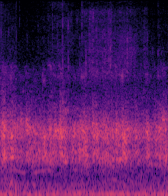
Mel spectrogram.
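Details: Many male wood frogs calling by day from a pond to attract females, while females hide; overlapping low clucking calls blur into a steady, continuous murmur with no single voice standing out.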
